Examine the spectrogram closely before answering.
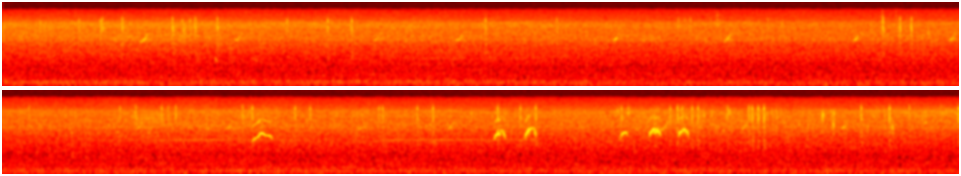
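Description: Duckling peeping: a few faint, high, short peeps, then a cluster of louder ones from about two-thirds of the way in, over steady background hiss.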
